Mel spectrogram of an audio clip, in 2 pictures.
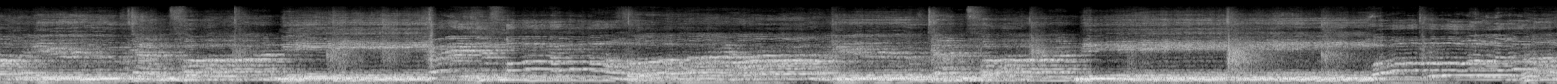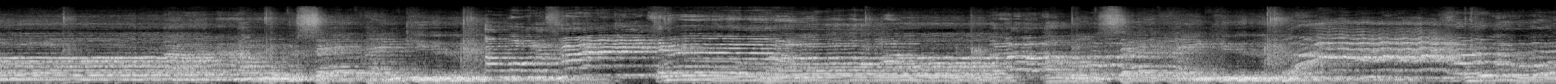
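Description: A choir singing a gospel hymn a cappella, unaccompanied voices.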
